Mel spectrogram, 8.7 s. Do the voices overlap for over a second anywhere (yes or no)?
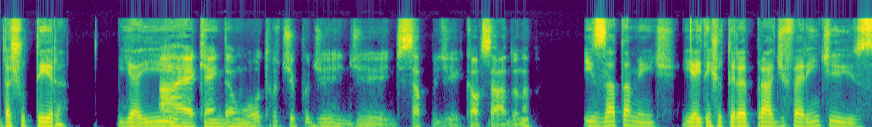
no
